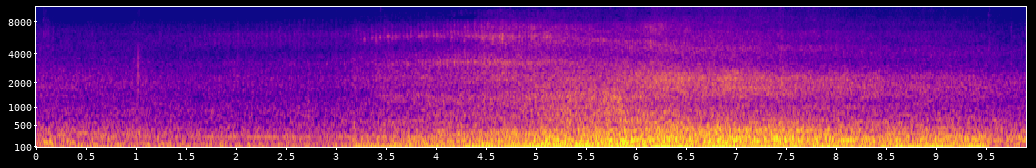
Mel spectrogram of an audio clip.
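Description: A road vehicle driving past close by. Its engine hum and tyre noise build from about three seconds in, peak midway, and fall away near the end.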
